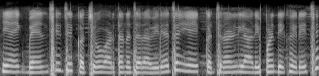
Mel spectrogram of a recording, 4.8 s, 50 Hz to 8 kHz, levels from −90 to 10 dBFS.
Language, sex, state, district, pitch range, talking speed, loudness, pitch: Gujarati, female, Gujarat, Gandhinagar, 200-225 Hz, 240 wpm, -15 LUFS, 210 Hz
